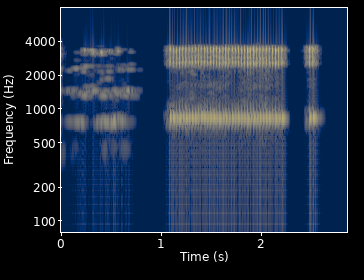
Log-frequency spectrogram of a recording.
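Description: A telephone bell rings loudly in one long burst lasting about a second, then a brief clipped ring follows. A softer, wavering tone comes just before it.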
